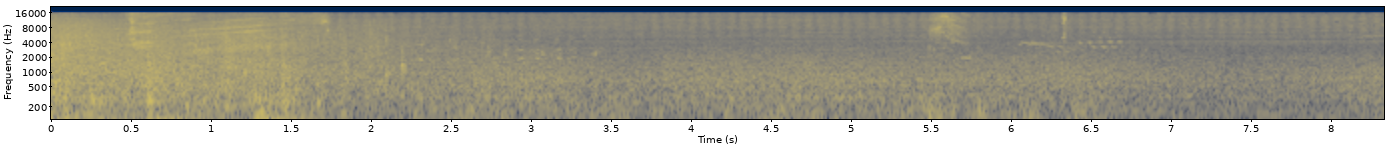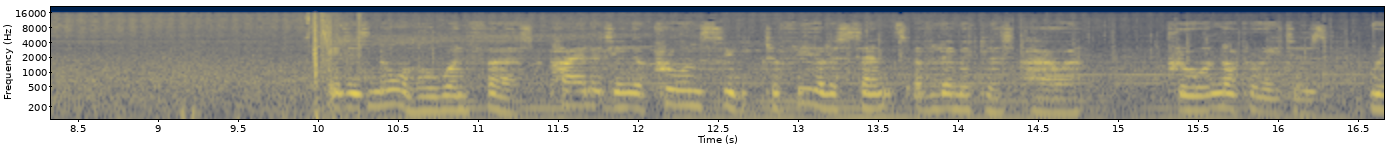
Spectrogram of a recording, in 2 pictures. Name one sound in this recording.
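Ocean waves wash gently all around.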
